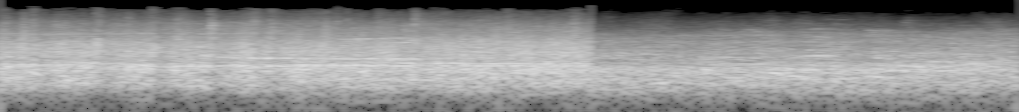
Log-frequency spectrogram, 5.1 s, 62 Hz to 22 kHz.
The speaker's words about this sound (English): No, there is a substitution. Mason Bennett's coming. That's a shame. Played well so far in his 25 minutes cameo, Tom Bradshaw. Good applause.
